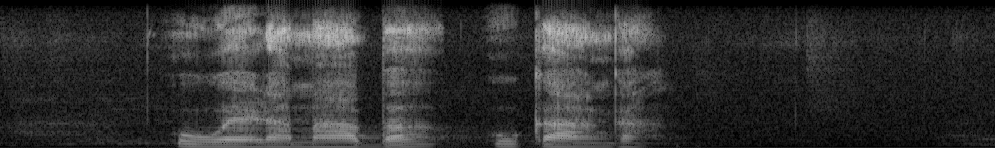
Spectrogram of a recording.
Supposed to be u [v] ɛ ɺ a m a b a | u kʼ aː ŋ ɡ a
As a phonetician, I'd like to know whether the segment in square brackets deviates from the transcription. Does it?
yes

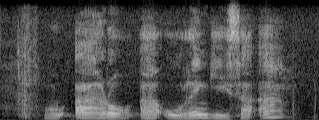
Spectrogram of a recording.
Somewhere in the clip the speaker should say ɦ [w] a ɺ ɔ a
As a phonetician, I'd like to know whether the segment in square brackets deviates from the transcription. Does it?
yes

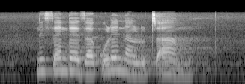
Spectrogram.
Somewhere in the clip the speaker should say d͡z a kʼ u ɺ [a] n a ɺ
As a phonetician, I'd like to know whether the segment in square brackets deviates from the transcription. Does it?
yes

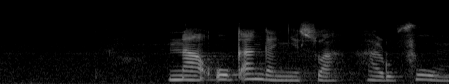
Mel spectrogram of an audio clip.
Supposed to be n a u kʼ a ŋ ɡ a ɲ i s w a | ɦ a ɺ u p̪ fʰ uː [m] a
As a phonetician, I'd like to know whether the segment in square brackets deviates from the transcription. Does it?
no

